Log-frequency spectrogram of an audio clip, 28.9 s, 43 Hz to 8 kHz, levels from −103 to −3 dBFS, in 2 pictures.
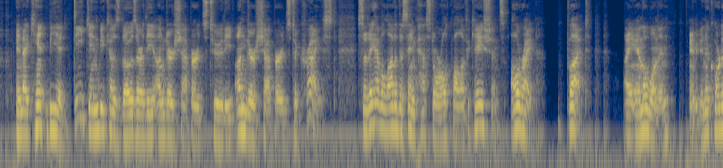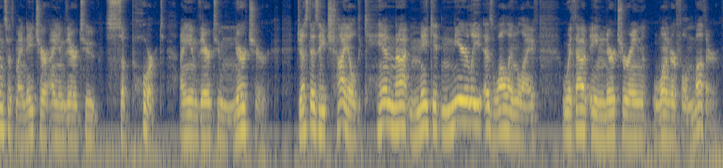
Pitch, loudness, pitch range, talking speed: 120 Hz, -26 LUFS, 110-135 Hz, 140 wpm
